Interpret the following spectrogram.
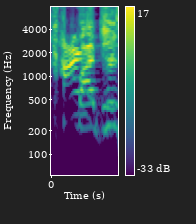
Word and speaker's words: Carnegie: And that's the Carnegie Deli. That's pronunciation. Right. They say the Carnegie Deli there.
